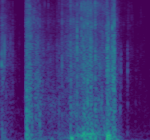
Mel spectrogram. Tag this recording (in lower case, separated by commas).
crinkling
